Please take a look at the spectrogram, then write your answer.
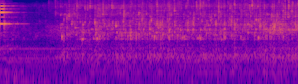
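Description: Water pump restarting in a hydroponic grow-deck irrigation system, a brief tone then a steady trickling, bubbling flow of water, fairly quiet and continuous with no talk.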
